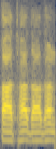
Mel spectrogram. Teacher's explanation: दांतों से आपके जीभ टकराती है, इसलिए इनको दंत बोलते हैं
